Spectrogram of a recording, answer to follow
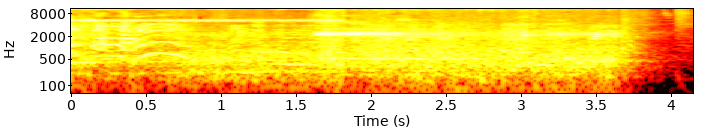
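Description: London Underground train running: a loud, steady rumble of the carriage in motion, with a high steady wheel squeal through the middle and later part. Voices call out briefly at the start, and the sound cuts off suddenly just before the end.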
